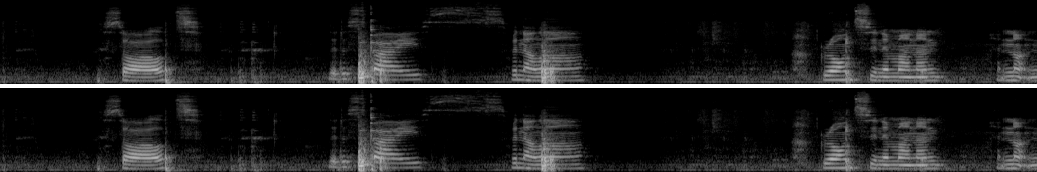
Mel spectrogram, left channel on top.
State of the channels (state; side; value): identical; both; correlation 1.00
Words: salt, little spice, vanilla, ground cinnamon and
